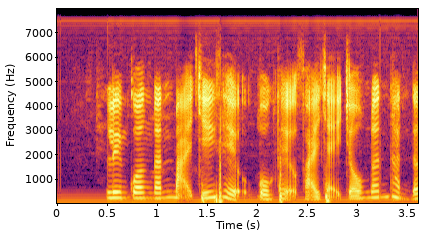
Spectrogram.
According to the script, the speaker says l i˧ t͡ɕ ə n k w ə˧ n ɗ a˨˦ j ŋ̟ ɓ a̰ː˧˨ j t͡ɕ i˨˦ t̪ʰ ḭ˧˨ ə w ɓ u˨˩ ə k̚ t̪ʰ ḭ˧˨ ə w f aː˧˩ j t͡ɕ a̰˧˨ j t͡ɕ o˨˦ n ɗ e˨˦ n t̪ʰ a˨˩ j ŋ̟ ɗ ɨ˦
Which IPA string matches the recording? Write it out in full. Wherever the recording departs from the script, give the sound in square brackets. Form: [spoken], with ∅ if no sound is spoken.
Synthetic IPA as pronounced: l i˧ [∅] ə n k w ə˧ n ɗ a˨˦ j ŋ̟ ɓ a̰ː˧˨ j t͡ɕ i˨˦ t̪ʰ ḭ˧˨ ə w ɓ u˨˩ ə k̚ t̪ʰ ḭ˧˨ ə w f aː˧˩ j t͡ɕ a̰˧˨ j t͡ɕ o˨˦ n ɗ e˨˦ n t̪ʰ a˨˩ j ŋ̟ ɗ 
